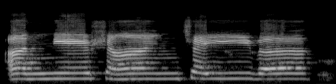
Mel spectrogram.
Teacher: There is no makara. It is chavarga. Chavarga's anusvara is nya.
